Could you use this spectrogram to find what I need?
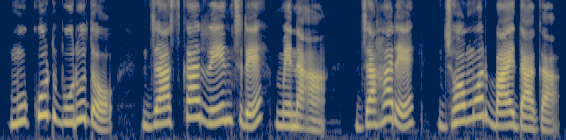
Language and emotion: Santali, neutral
